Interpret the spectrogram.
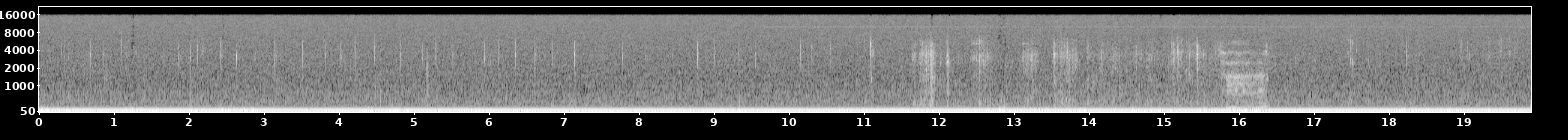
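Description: Close-up chewing and crunching of a potato chip, with louder crunchy bites in the second half and a short murmur near the end. A steady low electrical hum and faint scattered clicks run underneath.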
